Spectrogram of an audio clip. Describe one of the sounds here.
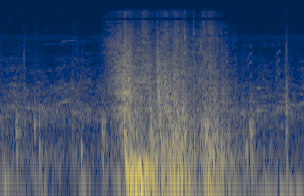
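A wooden door bursts open with a heavy crash.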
